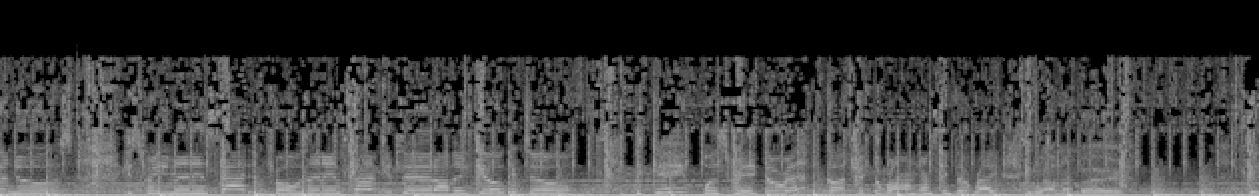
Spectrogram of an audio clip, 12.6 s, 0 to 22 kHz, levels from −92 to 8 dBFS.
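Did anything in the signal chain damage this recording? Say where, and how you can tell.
Yes, there's a time-stretched section from about 8.40 to 10.90 s. The pace suddenly jumps to roughly 1.5 times speed while the pitch stays put, and it sounds rushed, likely from a time-stretch pass in playback or editing software dropping short chunks to shorten that stretch.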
